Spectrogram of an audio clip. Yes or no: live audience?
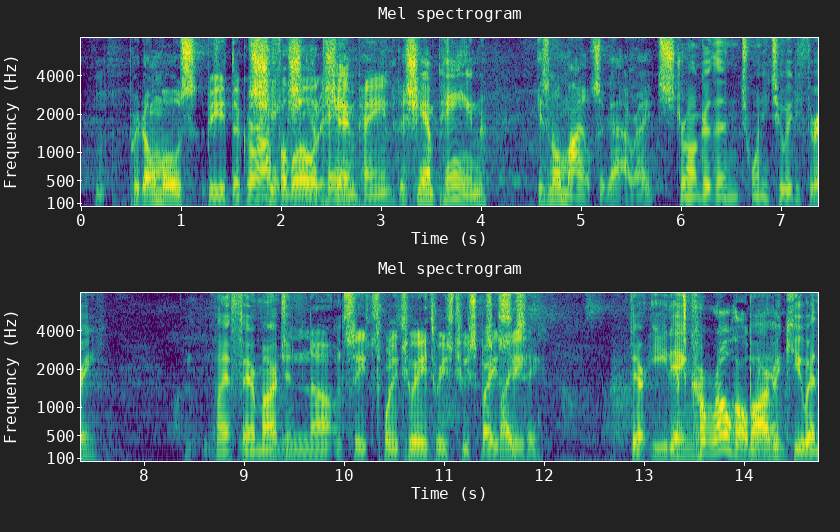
yes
